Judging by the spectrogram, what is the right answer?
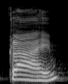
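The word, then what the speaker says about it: climb: ഉദാഹരണമായി ബി എന്ന ലെറ്ററിൻ്റെ കാര്യം എടുത്താൽ ബിക്ക് പിന്നിൽ എം വരുമ്പോഴും ബിക്ക് മുന്നിൽ ടി വരുമ്പോഴും ബി സൈലൻ്റ് ആയിരിക്കും. എമ്മിൻ്റെയും ടിയുടെയും ഉച്ചാരണമാണ് അവിടെ വരിക. എക്സാമ്പിൾ നോക്കിയാൽ തം, ക്ലൈം, ഡാറ്റ്, ഡൗട്ട് എന്നിങ്ങനെ.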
